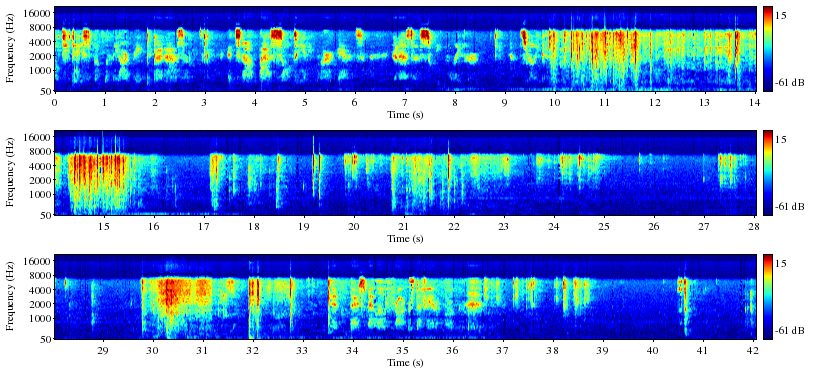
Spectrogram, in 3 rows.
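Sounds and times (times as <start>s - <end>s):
chip bag crinkling: 8.8s - 16.4s, 19.2s - 25.2s, 27.2s - 28.5s, 29.8s - 38.9s.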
